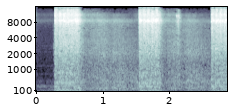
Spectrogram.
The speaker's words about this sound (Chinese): 除了有防空射击之外，演练的科目还包括了对海和近战攻击。刹那间，枪声大作。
